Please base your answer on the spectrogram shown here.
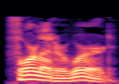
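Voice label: "four-letter word", American English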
